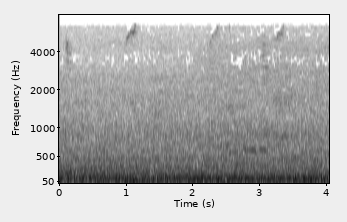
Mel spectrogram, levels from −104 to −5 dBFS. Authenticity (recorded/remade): recorded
